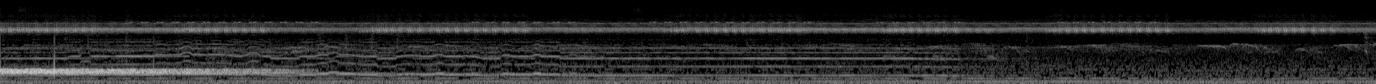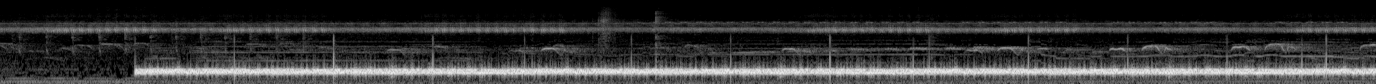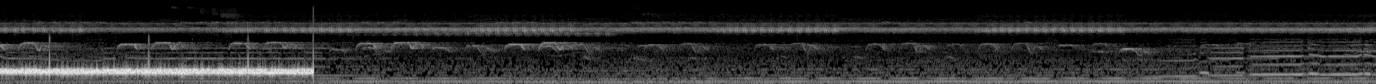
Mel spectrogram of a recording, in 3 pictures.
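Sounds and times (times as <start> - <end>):
soundscape mix: 0.0 - 5.7, 15.1 - 30.7.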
